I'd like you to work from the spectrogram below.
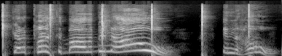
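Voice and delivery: football voice demo. Shown as a demonstration. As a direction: show off the screaming you do at games. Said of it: "Oh, you talking about this".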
